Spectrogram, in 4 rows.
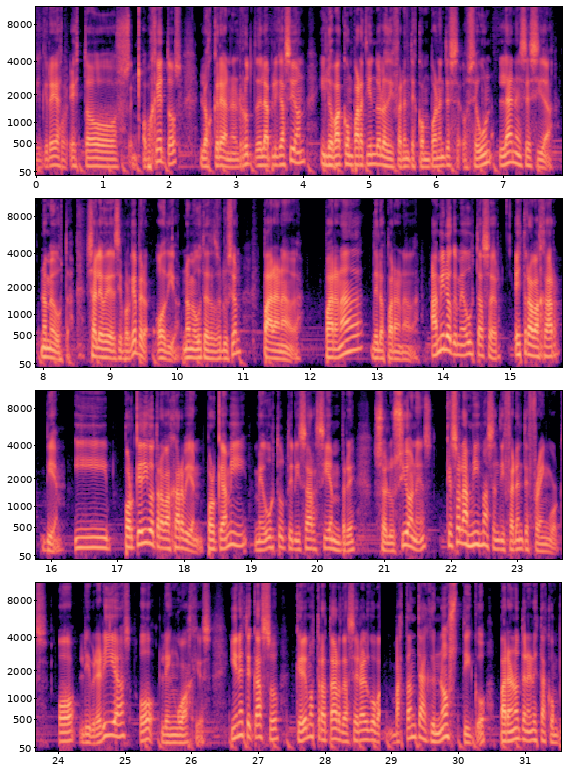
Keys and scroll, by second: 0.3 j, 6.3 Escape, 9.0-11.9 typing, 13.6 k, 15.2-20.2 typing, 15.4 Escape, 20.0 ctrl+s, 21.0 ctrl+s, 24.3 ctrl+s, 27.3 k, 31.3 Escape.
